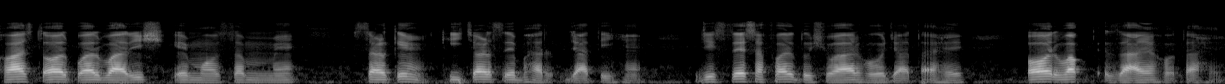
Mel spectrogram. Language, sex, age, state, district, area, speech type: Urdu, male, 18-30, Delhi, North East Delhi, rural, spontaneous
